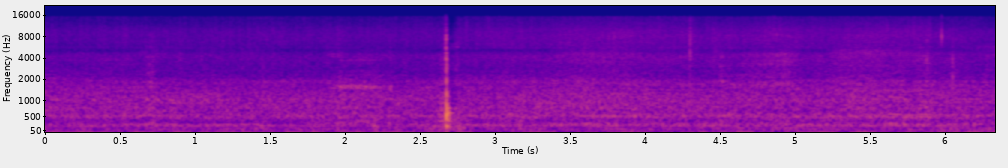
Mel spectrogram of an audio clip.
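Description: Honeybees humming steadily at an opened hive, with one sharp knock near the middle.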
